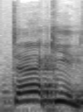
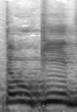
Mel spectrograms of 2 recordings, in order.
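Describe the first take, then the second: First: The glottal stop is softened, almost gliding. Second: The middle consonant is a w sound. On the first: "وتلفظ تأكيد بتسهيل الهمزة" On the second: "تلفظ توكيد بالواو"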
